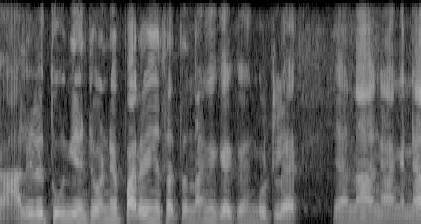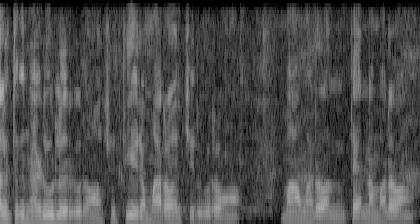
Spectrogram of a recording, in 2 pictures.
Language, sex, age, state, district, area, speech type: Tamil, female, 60+, Tamil Nadu, Viluppuram, rural, spontaneous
